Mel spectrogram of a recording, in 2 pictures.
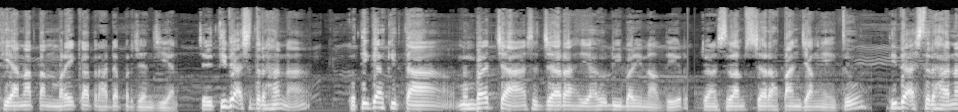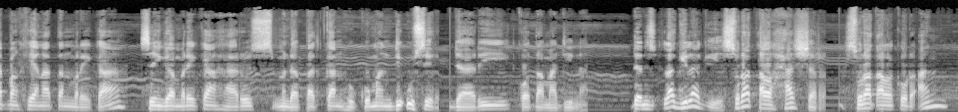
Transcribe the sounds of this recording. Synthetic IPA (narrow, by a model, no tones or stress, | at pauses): xijanat̪anməɾekat̪ərɦadapːərd͡ʒaɲd͡ʒia̰n | d͡ʒadit̪idaksəd̪ərɦana̰ | kət̪ikakit̪aməmbat͡ʃasəd͡ʒaɾahjaɦudibaninad̪ɪrdansədalamsə̥d͡ʒaɾahpaɲd͡ʒaŋɲait̪ut̪idaksəd̪ərɦanapəŋxijanat̪anməɾekasəɦiŋɡaməɾekaɦaɾʊsməndapat̪̚kanɦukumandiʔusɪrdaɾikot̪ama̰dina̰ | danlaɡilaɡḭsuɾat̪̚alhaʃə̰rsuɾat̪alkurʔa̰n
